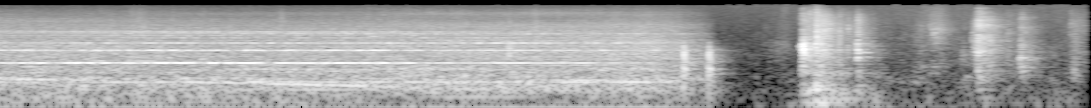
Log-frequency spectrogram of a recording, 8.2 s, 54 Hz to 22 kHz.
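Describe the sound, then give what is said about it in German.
Steady rumble and tonal hum of an S1 S-Bahn commuter train in motion toward Freising, sustained for several seconds, then a sudden drop to quiet followed by sharp clunks and bangs like doors or carriage fittings. “Also ab in die S1 und raus nach Freising zum Campus Weihenstephan.”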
